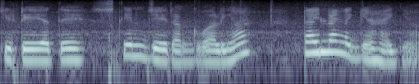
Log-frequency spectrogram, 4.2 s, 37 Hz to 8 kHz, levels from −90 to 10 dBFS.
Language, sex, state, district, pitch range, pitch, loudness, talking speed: Punjabi, male, Punjab, Kapurthala, 170-235 Hz, 180 Hz, -15 LUFS, 130 wpm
